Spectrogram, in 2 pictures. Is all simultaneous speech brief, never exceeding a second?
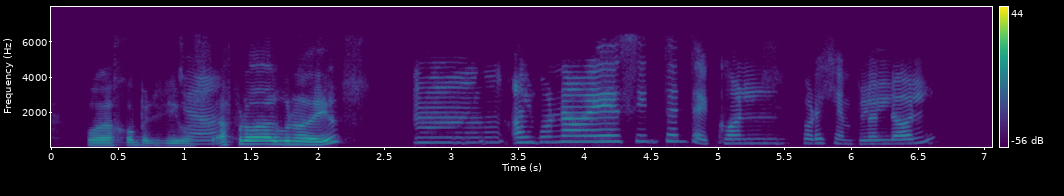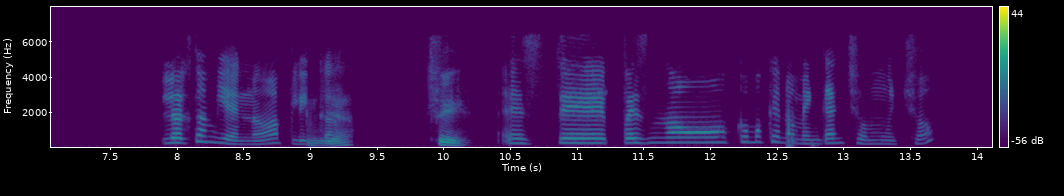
Yes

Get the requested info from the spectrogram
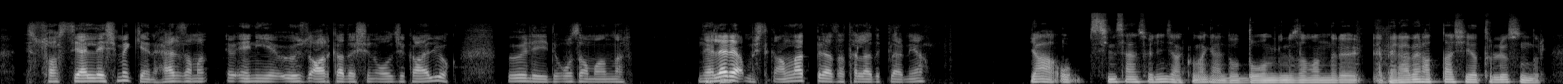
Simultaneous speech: No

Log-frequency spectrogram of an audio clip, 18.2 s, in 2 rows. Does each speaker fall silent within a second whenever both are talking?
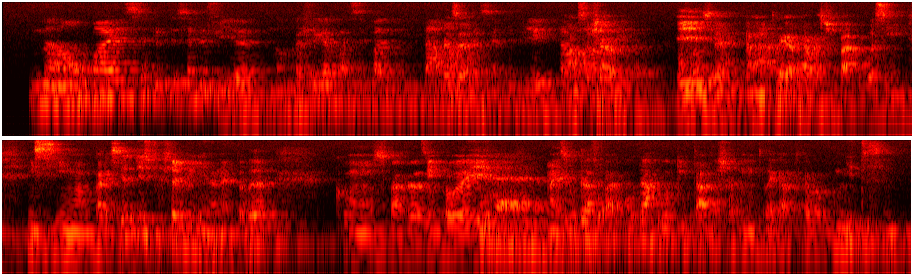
No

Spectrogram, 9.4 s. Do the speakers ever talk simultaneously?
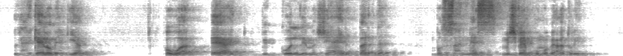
No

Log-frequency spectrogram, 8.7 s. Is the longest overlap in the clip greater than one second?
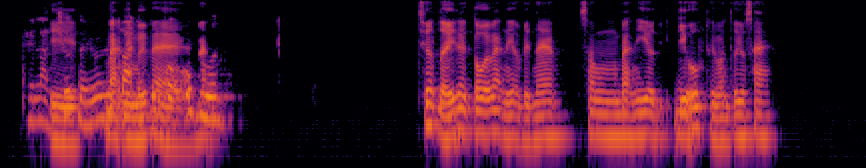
Yes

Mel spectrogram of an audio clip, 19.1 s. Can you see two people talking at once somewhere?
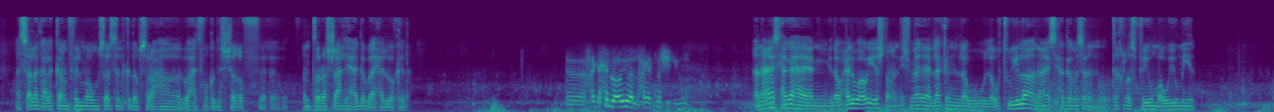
No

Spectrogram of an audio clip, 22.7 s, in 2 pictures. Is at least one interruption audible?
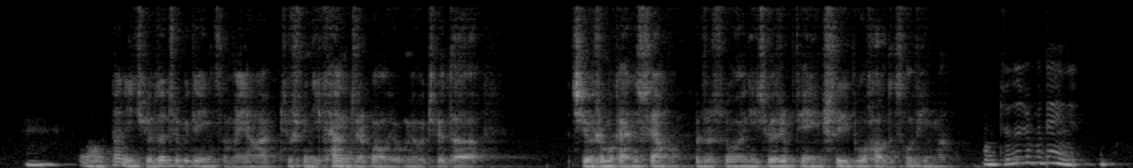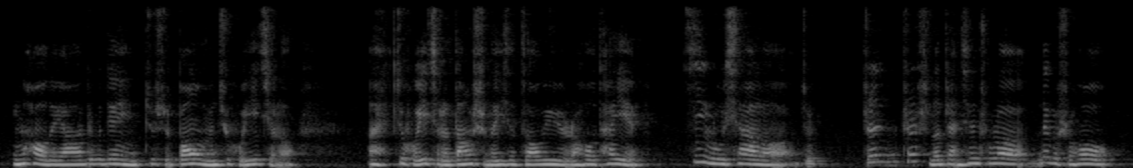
No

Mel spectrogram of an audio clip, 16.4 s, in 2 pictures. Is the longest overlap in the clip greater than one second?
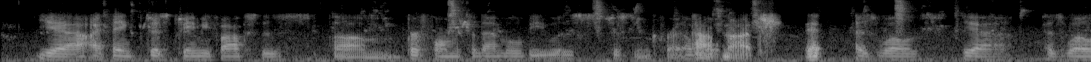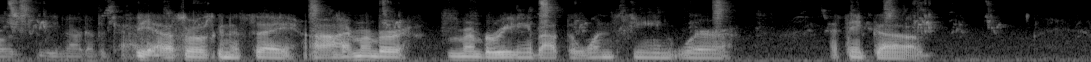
No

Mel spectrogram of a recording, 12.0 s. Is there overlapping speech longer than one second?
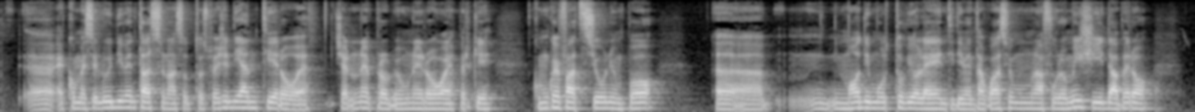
No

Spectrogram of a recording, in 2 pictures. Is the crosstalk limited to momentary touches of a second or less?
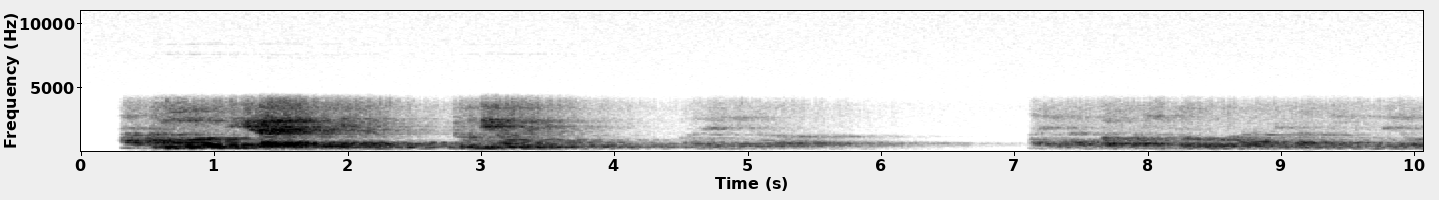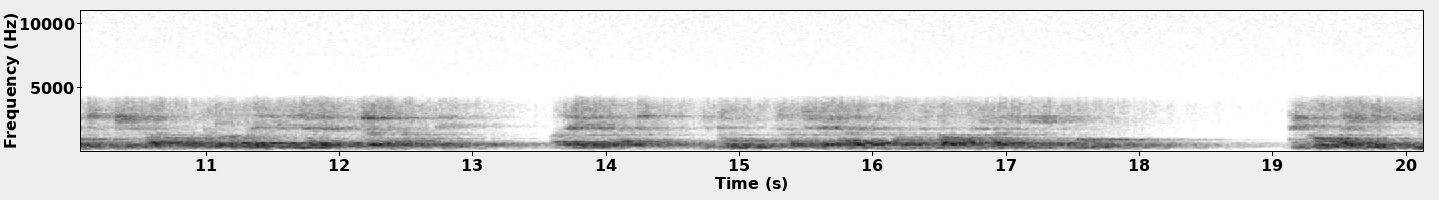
Yes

